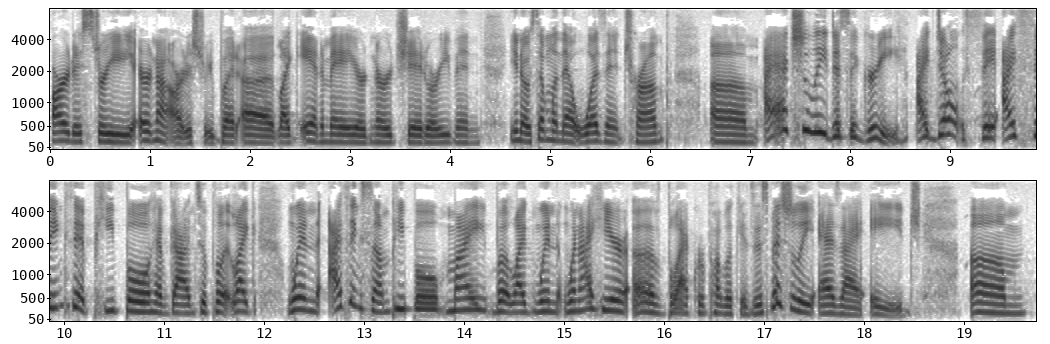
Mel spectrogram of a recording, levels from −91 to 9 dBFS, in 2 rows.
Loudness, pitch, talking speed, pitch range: -13 LUFS, 190 Hz, 170 wpm, 160-230 Hz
